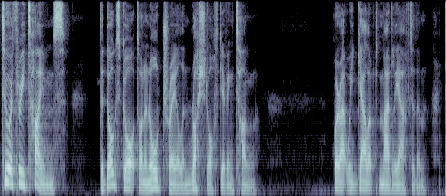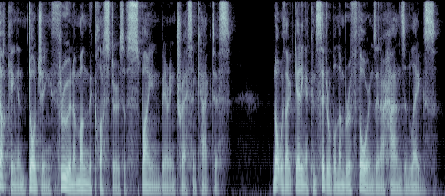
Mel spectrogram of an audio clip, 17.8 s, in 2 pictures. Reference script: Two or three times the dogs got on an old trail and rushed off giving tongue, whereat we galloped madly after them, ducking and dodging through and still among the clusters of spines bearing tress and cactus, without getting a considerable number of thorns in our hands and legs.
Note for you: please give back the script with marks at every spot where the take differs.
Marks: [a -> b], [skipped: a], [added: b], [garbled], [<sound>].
Two or three times the dogs got on an old trail and rushed off giving tongue, whereat we galloped madly after them, ducking and dodging through and [skipped: still] among the clusters of [spines -> spine] bearing tress and cactus, [added: not] without getting a considerable number of thorns in our hands and legs.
